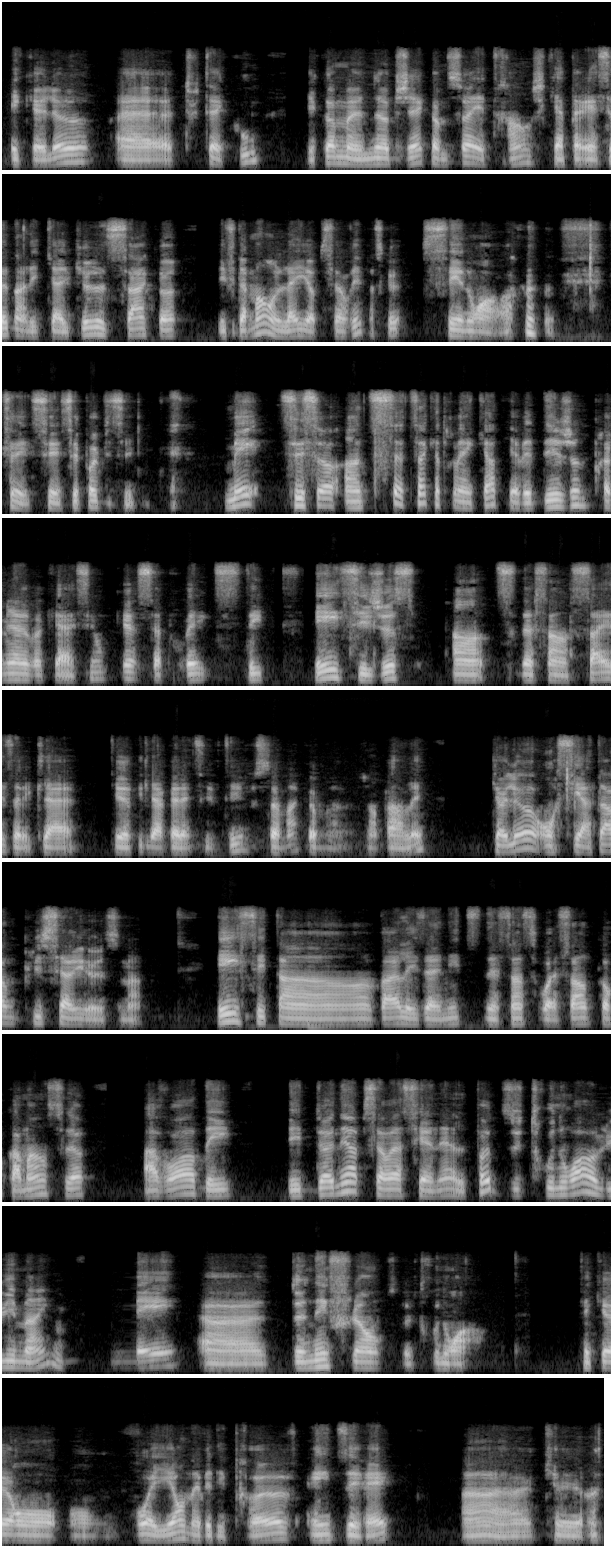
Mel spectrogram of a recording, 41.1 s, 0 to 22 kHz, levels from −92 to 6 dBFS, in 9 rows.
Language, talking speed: French, 165 wpm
